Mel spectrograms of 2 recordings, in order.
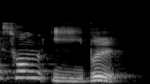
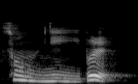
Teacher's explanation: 앞에 있는 미음이 뒤에 모음으로 시작되는 이로 만나서 니은이 첨가가 돼서 발음이 되네요. 솜니불 첨가입니다.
